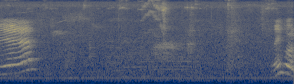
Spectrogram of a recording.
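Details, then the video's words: Pet Indian ringneck parakeet talking with its owner indoors: a loud, harmonic, voice-like burst at the start, then quieter murmuring, and a second rising, sharp utterance at the end. "talking parrot बोलने वाला तोता"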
